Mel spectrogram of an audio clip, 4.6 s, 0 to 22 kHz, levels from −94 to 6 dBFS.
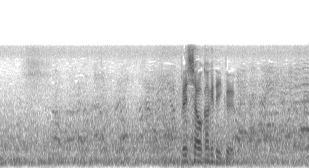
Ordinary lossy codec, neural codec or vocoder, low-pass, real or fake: none; none; 7.2 kHz; real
